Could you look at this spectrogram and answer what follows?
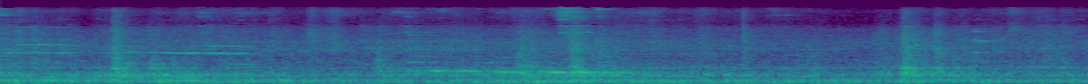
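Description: Domestic cat purring: a steady low rumble, with a few short faint higher sounds and light knocks over it.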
